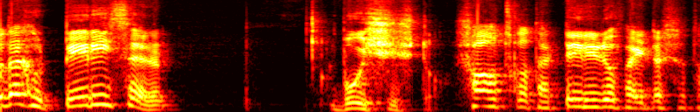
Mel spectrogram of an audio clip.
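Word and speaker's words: Pteris: এখানে কিন্তু উচ্চারণ হবে টেরিস। অনেকে পিটাকে উচ্চারণ করো। পি হবে না। এখানে পি এর উচ্চারণ উজ্জ। এটার নাম হবে টেরিস।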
